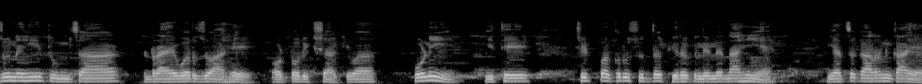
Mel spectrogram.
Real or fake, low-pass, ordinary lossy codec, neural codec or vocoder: real; none; none; none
